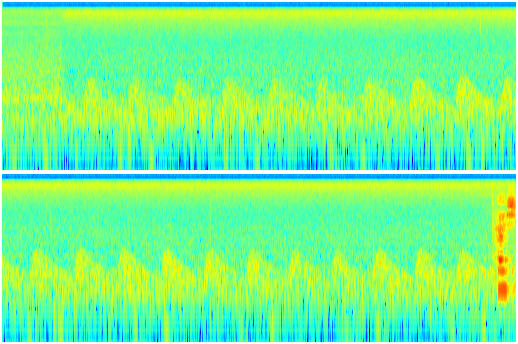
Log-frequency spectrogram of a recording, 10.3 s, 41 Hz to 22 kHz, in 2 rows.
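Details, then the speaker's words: Acted drama scene, 9 weeks pregnant: rapid, regular whooshing fetal heartbeat on Doppler, about 130 a minute; fetal heartbeat. "Es hat sogar einen Herzschlag. Ehemann, das ist der beste Ton, den ich je gehört habe."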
